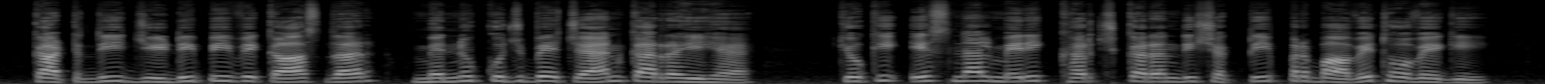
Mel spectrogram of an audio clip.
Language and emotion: Punjabi, fearful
